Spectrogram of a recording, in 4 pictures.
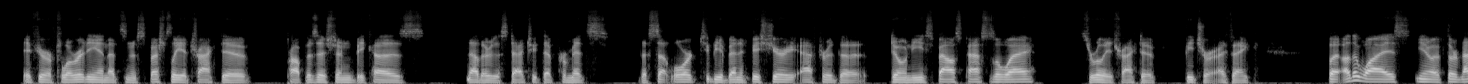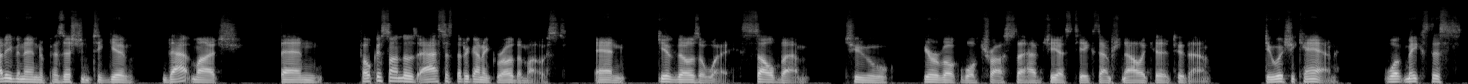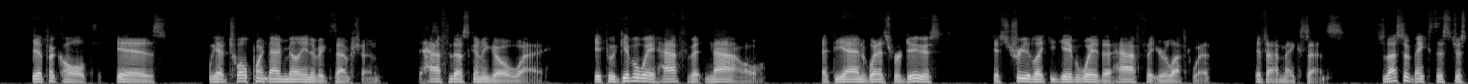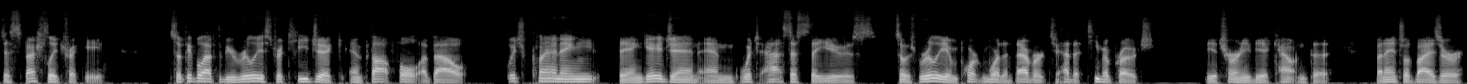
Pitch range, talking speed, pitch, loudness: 95-120 Hz, 180 wpm, 105 Hz, -20 LUFS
